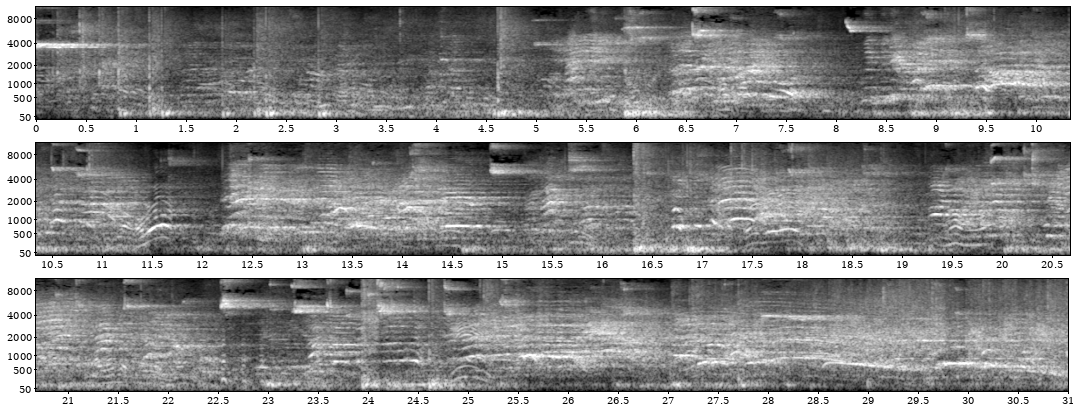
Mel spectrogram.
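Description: Volleyball rally in a gym: the ball is struck and bounces on the hardwood floor again and again, with sharp knocks. Players' and spectators' voices call out and cheer throughout, echoing in the large hall.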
